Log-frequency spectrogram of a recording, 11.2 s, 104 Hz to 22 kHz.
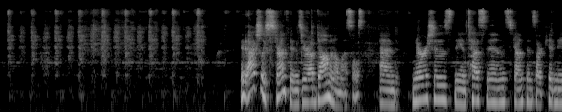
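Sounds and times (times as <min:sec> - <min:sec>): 
rapid rhythmic breathing forced through the nose, breath of fire: 0:00.0 - 0:04.2
speech: 0:04.8 - 0:11.2.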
